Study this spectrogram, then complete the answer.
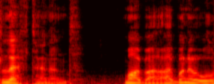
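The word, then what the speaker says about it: lieutenant: yes uh oh sorry I mispronounced it you not it's left tenant my bad I been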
